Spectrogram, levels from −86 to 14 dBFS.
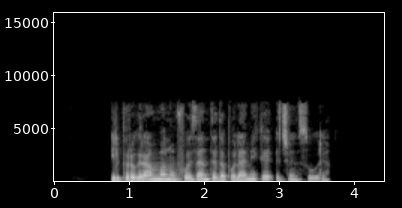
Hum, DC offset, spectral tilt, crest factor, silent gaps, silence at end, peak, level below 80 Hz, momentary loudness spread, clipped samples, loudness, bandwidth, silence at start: none; under 0.1%; -6 dB/octave; 16 dB; none; 0.75 s; -2 dBFS; -56 dBFS; 12 LU; under 0.1%; -16 LUFS; 7.8 kHz; 0.75 s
